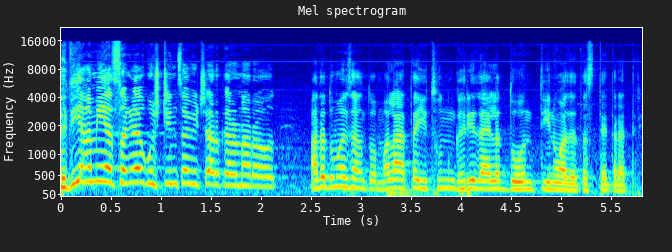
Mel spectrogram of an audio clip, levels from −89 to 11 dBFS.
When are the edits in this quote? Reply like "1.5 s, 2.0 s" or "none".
2.3 s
